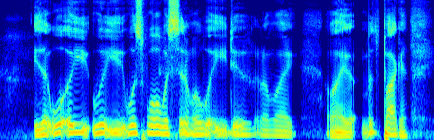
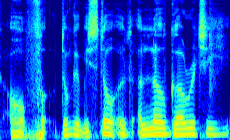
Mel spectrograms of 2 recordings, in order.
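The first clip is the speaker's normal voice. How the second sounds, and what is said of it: Put-on British accent, fairly decent. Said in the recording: “I would rather really do a great British accent ... it wasn't bad”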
